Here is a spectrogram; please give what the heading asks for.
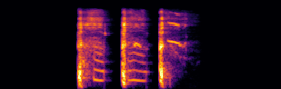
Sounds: Cough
